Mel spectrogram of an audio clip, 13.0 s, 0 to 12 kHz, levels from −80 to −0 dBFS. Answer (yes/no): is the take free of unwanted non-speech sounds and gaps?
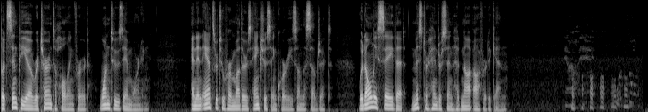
no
